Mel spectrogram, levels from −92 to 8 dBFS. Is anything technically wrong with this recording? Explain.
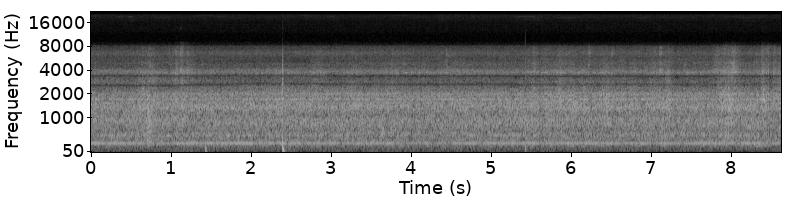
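Yes. There is a loud pop at 1.44–1.46 s and another at 5.43–5.46 s. Each is a single sharp click lasting about 25 ms, most likely a sudden voltage step from a plug, switch, static discharge or driver glitch that the downstream circuitry shapes into a brief pulse. The first sits about 5 dB above the surrounding audio. The second jumps out at about 15 dB above it. In both cases the sound continues uninterrupted underneath.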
